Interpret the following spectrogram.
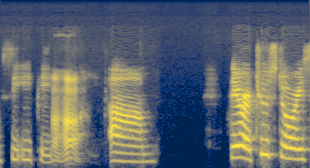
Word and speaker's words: Cep: of harper lee with casey sepp i think is how she pronounces her last name cep um there are two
